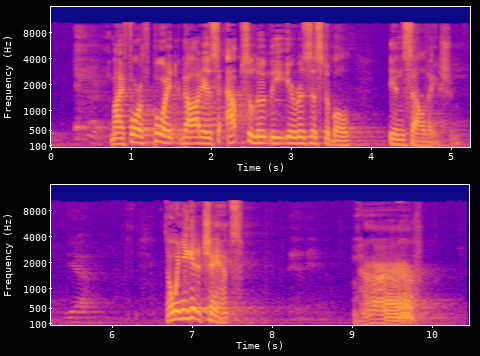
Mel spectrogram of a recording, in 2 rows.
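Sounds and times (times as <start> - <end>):
speech: 0.8 - 5.2, 6.7 - 7.8, 9.1 - 10.0
person growling: 9.1 - 10.0.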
